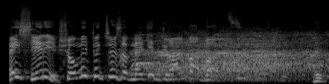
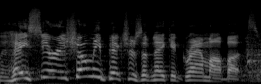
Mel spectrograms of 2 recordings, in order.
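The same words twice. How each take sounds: First: It is said in a put-on imitation voice. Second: It is said in the speaker's own normal voice.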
